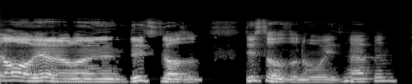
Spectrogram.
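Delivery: lightly voiced Steffi, a touch put-on; a hint of a dismissive woman brushing it off; mocking Steffi. Imitating Steffi brushing off the doctor, lightly mocking. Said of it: "oh, she said".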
